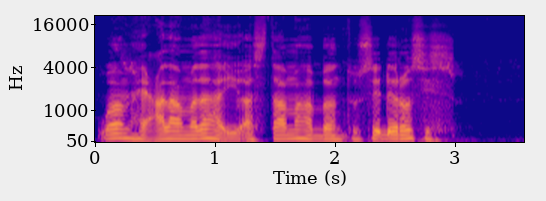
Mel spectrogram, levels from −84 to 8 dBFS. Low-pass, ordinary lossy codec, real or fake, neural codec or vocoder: none; none; fake; vocoder, 44.1 kHz, 128 mel bands every 512 samples, BigVGAN v2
